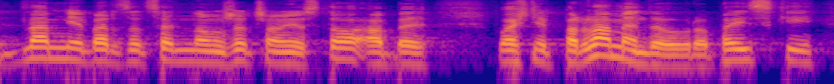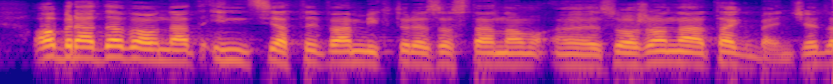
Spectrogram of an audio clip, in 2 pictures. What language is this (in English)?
Polish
